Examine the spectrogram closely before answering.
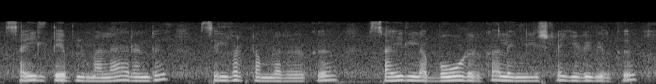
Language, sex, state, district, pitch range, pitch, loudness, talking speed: Tamil, female, Tamil Nadu, Chennai, 165-185 Hz, 175 Hz, -18 LUFS, 110 wpm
